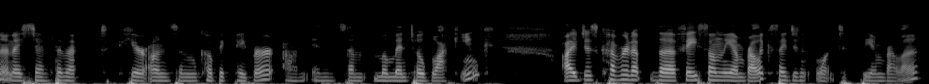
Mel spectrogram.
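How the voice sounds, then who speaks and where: The host of a papercraft channel records a casual tutorial voice-over at home, with dull, dry sound and no echo. Her voice sits on the low side, fairly bright and clean, though a cold has left her throat scratchy and dry. She chats and rambles, full of ums and self-corrections.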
